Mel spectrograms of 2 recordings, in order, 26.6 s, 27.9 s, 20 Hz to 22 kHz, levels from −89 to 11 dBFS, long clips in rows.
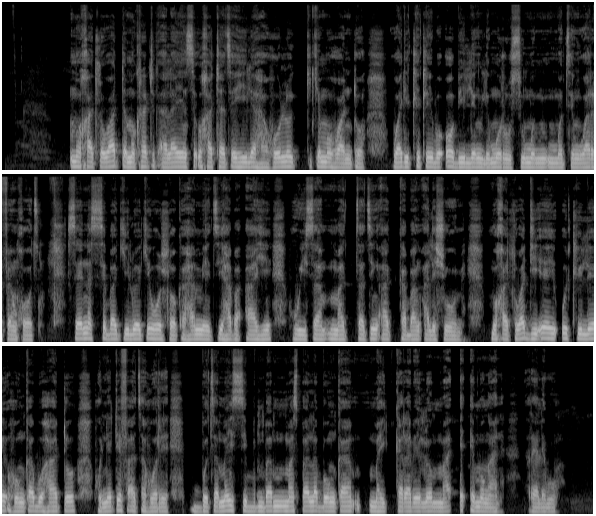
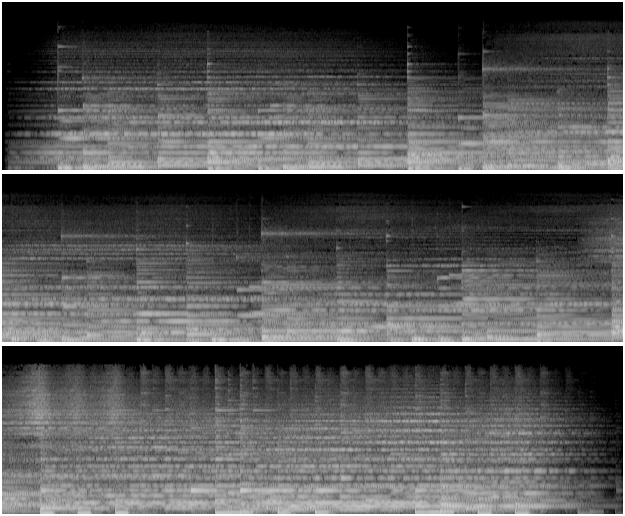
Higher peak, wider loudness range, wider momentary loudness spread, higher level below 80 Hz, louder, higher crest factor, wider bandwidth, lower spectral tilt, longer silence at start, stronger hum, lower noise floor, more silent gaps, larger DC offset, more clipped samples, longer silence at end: second, -8 dBFS vs -2 dBFS; second, 2 LU vs 6 LU; about the same, 7 LU vs 9 LU; second, -56 dBFS vs -26 dBFS; second, -23 LUFS vs -18 LUFS; about the same, 14 dB vs 16 dB; first, over 20 kHz vs 13.5 kHz; about the same, -6 dB/octave vs -6 dB/octave; first, 1 s vs 0.45 s; neither; first, -66 dBFS vs -45 dBFS; neither; neither; neither; about the same, 0.55 s vs 0.45 s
